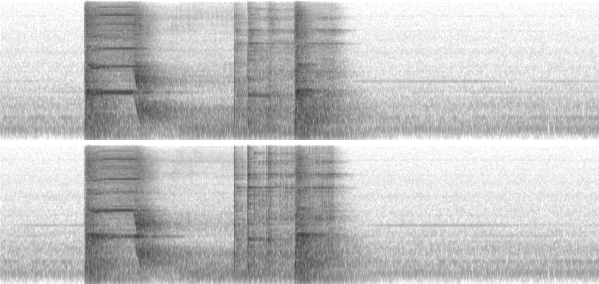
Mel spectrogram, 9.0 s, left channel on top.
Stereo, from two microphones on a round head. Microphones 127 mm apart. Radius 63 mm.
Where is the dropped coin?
70° right (ahead or behind), 0.6 m.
